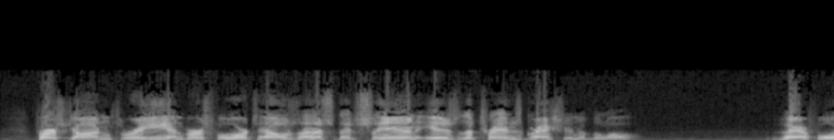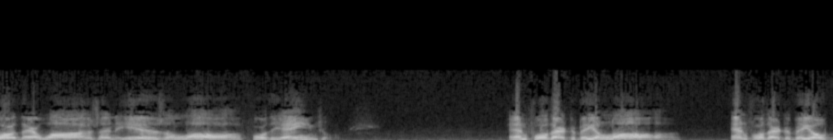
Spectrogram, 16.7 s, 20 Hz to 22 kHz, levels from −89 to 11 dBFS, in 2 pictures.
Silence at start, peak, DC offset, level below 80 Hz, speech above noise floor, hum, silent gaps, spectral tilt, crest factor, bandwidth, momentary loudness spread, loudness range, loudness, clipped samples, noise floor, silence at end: 0.4 s; -4 dBFS; under 0.1%; -56 dBFS; 39 dB; none; none; -4.5 dB/octave; 16 dB; 11 kHz; 12 LU; 5 LU; -18 LUFS; under 0.1%; -56 dBFS; 0.05 s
